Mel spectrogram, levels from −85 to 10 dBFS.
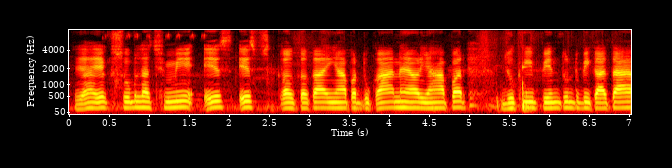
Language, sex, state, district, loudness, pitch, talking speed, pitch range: Hindi, male, Bihar, West Champaran, -15 LUFS, 155 Hz, 155 wpm, 150-165 Hz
